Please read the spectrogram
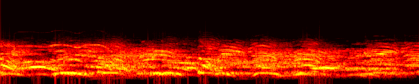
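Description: Loud crowd of many people shouting and cheering at once, their voices overlapping in a continuous din.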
